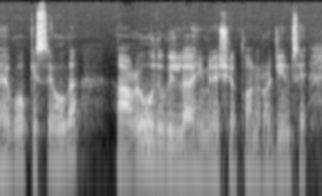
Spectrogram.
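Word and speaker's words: أعوذ: اس کو لمبا کر دیں گے عو، اعو، اعوذ، اعوذ۔ اب دیکھیں ہم جب قرآن کی تلاوت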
